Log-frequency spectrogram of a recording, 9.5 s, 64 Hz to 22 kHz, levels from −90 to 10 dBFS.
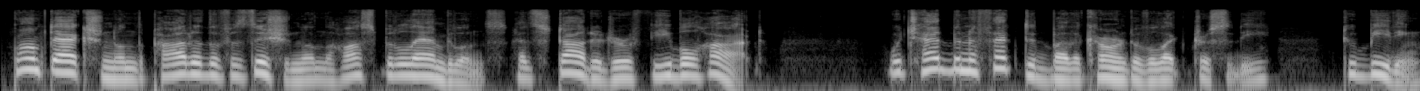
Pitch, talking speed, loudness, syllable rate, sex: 165 Hz, 175 wpm, -19 LUFS, 5.9 syllables/s, male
